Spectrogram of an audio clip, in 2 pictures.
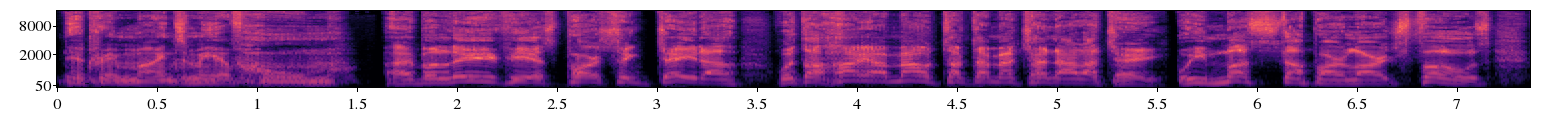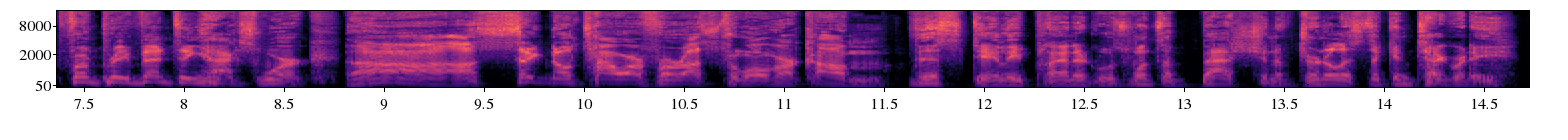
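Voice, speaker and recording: An actor playing a huge, proud, bookish male shark warrior in a video game, speaking in formal, stilted, literal-minded phrases with a gravelly, husky voice. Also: medium pitch, big pitch swings, normal speed, few pauses, pushed and bright, no room sound, studio quality, heavily acted. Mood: earnest, matter-of-fact. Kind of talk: video game character voice lines.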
